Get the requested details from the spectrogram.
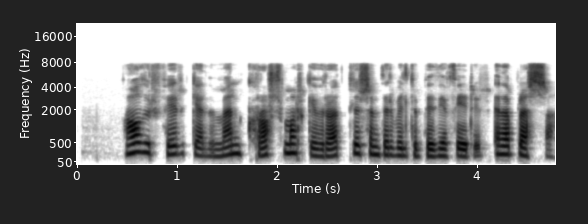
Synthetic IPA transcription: aːwðʏɾ̥fɪɾcɛɾðʏmɛnːkʰɾɔsmar̥kɛvɪɾœt̪lʏsɛmθejɾvɪl̪t̪ʏpɪðjafɪːɾɪɾɛðapl̪ɛsːa

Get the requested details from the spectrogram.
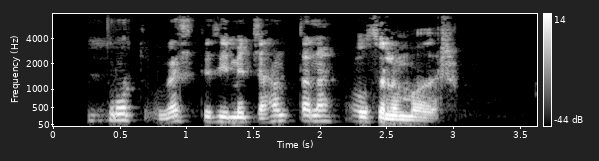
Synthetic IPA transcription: pɾɔt̪ɔɣvɛl̥t̪ɪθimɪt̪lɪhant̪anaoːɣθœlʏmmːɔ̰ːðʏ̰ɾ̥

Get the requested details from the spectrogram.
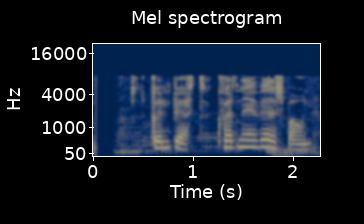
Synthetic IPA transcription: kœnːpjœɾ̥t̪kʰvɛɾt̪nɛɛvɛðspaːwɪn

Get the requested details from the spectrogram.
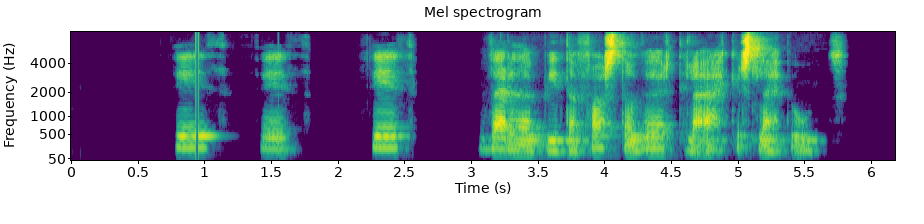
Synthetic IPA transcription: θɪð | θɪð | θɪð | vɛɾðaðpiːt̪afast̪awðœːɾ̥t̪ʰɪla̰ɛ̰hcɛɾ̥st̪lɛhpɪuːt̪

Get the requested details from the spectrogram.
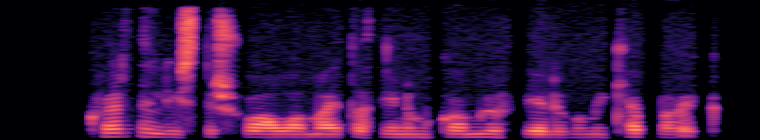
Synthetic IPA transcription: kʰvɛɾt̪nɪnlist̪ɪɾ̥svɔaːwaðmaːjt̪aθiːnʏmkœmlʏfjɛːlɛɣʏmicʰɛpnavɛ̰ːk

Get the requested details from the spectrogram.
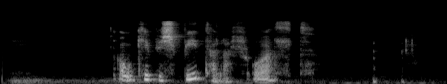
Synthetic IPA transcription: oːwcʰɛpɪspiːt̪ʰalʔa̰ɾ̥ɔ̰ɣa̰l̥t̪

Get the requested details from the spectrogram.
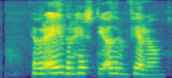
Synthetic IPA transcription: hɛvʏɾeːjðʏɾ̥ɦejr̥t̪iœðɾʏmfjɛːlɛɣʏm

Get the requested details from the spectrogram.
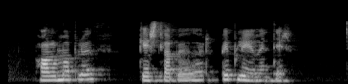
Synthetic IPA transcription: pʰalmaplœɥθ | cest̪lapœɣaɾ̥pɪplʏjʏmɪnt̪ɪɾ̥

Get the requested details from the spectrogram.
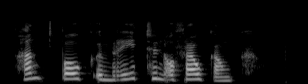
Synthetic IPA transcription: hant̪powkʏmrɪːt̪ʏnɔɣfɾaːwkawŋk

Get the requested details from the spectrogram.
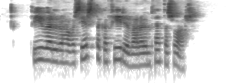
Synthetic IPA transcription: θvivɛɾðʏɾaɦaːvasjɛr̥st̪aːkafɪːɾɪɾvaːɾaʏmθɛht̪asvaːɾ̥

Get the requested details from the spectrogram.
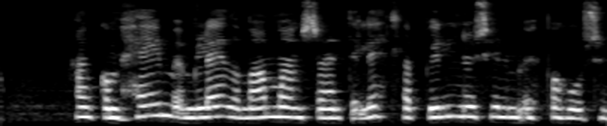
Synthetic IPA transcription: hanːkʰɔːmheːjmʏmleːjðawmamːahansajɛnt̪ɪlɪht̪lawpɪlnʏsiːnʏmʏhpawɦuːsʏm

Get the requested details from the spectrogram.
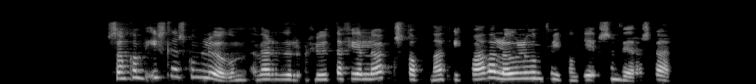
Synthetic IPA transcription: samkʰɔm̥t̪ist̪lɛnskʏmlœːɣʏmvɛɾðʏɾ̥l̥ʏːt̪afjɛɾlɛaxst̪ɔp̚naðikʰvaːðalœːɣlœɣʏmt̪ʰɪlkawɲcɪsɛmvɛːɾaskaːɾ

